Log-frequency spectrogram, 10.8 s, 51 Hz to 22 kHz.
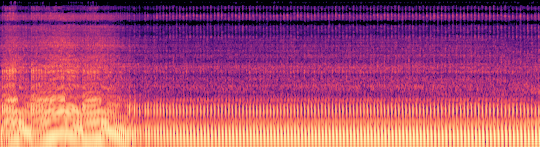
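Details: Yamaha YBR 125 started from cold after MOT work: a brief rev on starting, then it settles into a steady, even single-cylinder putter of about three and a half beats a second; normal cold idle.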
